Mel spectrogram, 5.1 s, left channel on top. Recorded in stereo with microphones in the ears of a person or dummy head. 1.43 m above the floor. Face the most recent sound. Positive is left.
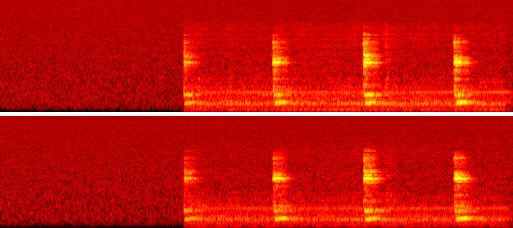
turn(degrees=55)  # may be behind; listen again after turning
